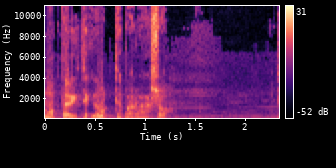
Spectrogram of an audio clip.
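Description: A man talking in Bengali for about a second, then a pause with only soft background music underneath.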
